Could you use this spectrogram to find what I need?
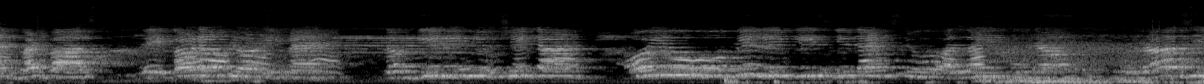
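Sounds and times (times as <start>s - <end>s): young voices singing: 0.0s - 12.0s
low rumble: 9.8s - 12.0s.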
